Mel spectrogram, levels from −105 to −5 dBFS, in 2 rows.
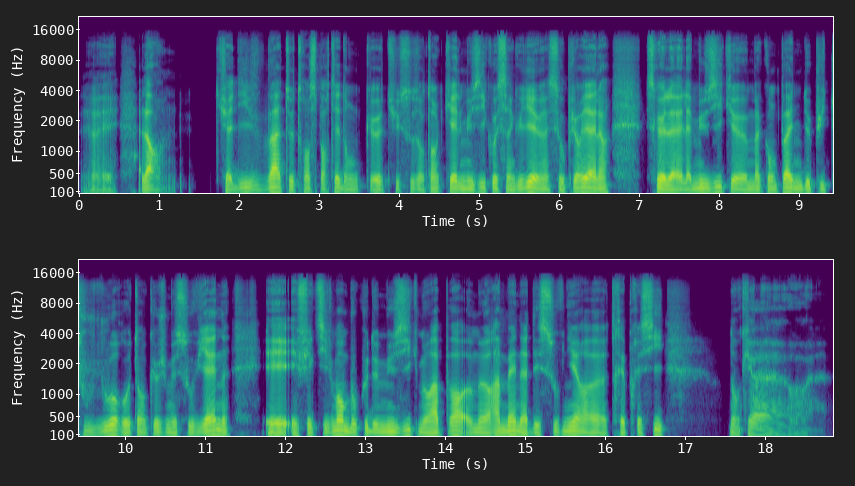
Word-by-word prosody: Oui. 65 +1 -7 0.3
Alors, - - +2 0.6
tu - - -4
as - - +3
dit: 100 +2 -4
«va 90 +6 +2
te - - -4
transporter» - - -3
donc, 75 -1 -7
heu, 70 -1 0
tu - - -9
sous-entends 80 +1 -4
quelle 90 +2 +1
musique 85 +2 -2
au 80 - +2
singulier? 85 +7 +3
Ben, 75 -3 0
c'est - - -2
au - - -1
pluriel 95 -1 +4
hein, 85 +1 0 0.5
parce - - -2
que - - +3
la 80 -3 +6
la 80 - +2
musique, 90 +5 -1
heu, 80 -1 +3
m'accompagne 85 +3 0
depuis 85 +1 -4
toujours 95 +3 -1
autant 80 +3 -1
que 85 - -5
je 75 +2 -5
me 75 - -1
souvienne 80 +6 +2 0.4
et 70 -1 +3
effectivement, 105 +2 +1
beaucoup 85 +1 -1
de 85 -1 -1
musiques 85 +6 0
me 80 -2 +1
rappor 80 +4 +2
me 80 -1 +2
ramènent 85 +5 +2
à 75 - +3
des 80 +1 -3
souvenirs, 90 +2 +1
heu, 75 -1 0
très - - -4
précis, 95 +5 -2 0.8
donc 75 +2 -6
heu, 80 - -2 0.4
oh, - - -17
heu - - -22
85 Hz, 170 wpm, -26 LUFS, 75-90 Hz, 0.8 s, la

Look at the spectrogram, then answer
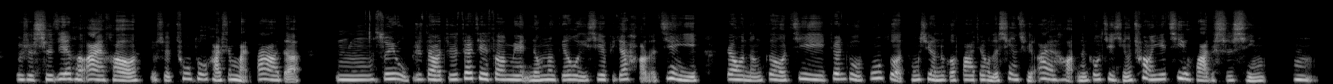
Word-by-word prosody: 就 225 - -1
是 215 -1 -1
时 215 +2 -2
间 250 +2 +2
和 220 - +2
爱 225 -1 +4
好， 195 -3 +4
就 - - -7
是 200 -3 -5
冲 250 +6 -4
突 245 -2 -2
还 190 -5 +1
是 225 - -5
蛮 210 -3 +3
大 230 -3 +3
的。 - - -1 0.3
嗯， 210 0 +2
所 250 +2 -1
以 255 - +5
我 235 -5 0
不 180 - -13
知 230 - -3
道 220 -2 +3
就 225 +2 -4
是 230 - +1
在 275 +3 +3
这 260 -3 +3
方 225 -1 +1
面 210 -3 +2
能 190 - +3
不 210 - +3
能 220 - +3
给 210 0 -4
我 210 -3 +1
一 185 - -2
些 220 +3 -1
比 210 - -14
较 230 +1 0
好 235 - -3
的 - - -6
建 270 -6 +2
议， 180 -1 +1 0.2
让 225 -1 +3
我 215 - +2
能 185 -1 -1
够 210 -3 +1
既 220 0 0
专 245 +5 0
注 225 -6 -2
工 275 +6 -2
作， 285 - -1
同 210 0 -4
时 235 +1 -3
又 200 - +2
能 200 - +1
够 190 -1 -2
发 210 +1 -2
展 210 0 -3
我 180 - +1
的 165 - +1
兴 235 +4 -3
趣 195 -6 -4
爱 240 +5 -1
好， 215 +1 -3
能 175 +1 0
够 225 +2 -2
进 225 -2 -2
行 185 -1 -1
创 210 +1 +1
业 230 +1 +2
计 255 +2 +1
划 190 -5 +1
的 185 - -7
实 195 +1 -6
行， 175 -2 -1 0.3
嗯。 200 -4 -1
215 Hz, 340 characters per minute, -23 LUFS, 195-230 Hz, 0.3 s, 以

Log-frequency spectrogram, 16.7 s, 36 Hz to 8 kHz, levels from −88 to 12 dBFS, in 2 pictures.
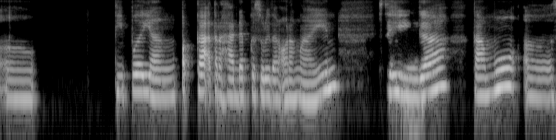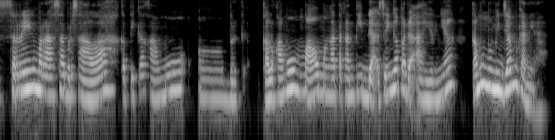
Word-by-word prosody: eee 180 0 -7 1.4
tipe 220 0 -2
yang 190 -2 -2
peka 225 -1 +3
terhadap 195 -1 -2
kesulitan 190 -3 -2
orang 180 +2 -2
lain 175 +8 0 0.8
sehingga 225 +5 +2 0.4
kamu, 260 +8 +2
eee, 190 -1 -6
sering 235 +8 +2
merasa 210 -1 +1
bersalah 200 +3 -2
ketika 200 +2 -9
kamu, 215 +6 -4 0.2
eee, 180 -1 -10
berke 170 0 -9 0.3
kalau 175 +1 +2
kamu 235 +8 +3
mau 200 -1 +1
mengatakan 200 -1 -4
"tidak" 195 -2 -1
sehingga 230 +5 +1
pada 220 -5 +1
akhirnya 185 - -2 0.2
kamu 290 +8 +5
meminjamkan 255 - +5
ya? 110 0 -20
200 Hz, 105 wpm, -19 LUFS, 185-230 Hz, 1.4 s, kamu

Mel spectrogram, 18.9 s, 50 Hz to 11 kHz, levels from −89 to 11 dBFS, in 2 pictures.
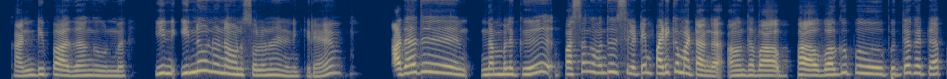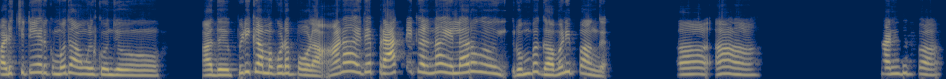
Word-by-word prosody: கண்டிப்பா. 230 +5 -2
அதாங்க 205 +1 -3
உண்ம. 190 0 -4 0.4
இன் 290 -1 +1
இன்னொன்னு 365 +1 +2
நான் 275 -2 +2
ஒண்ணு 240 0 -1
சொல்லணுனு 215 -1 -2
நினைக்கிறேன். 180 - -5 0.6
அதாவது 325 +7 +4 0.6
நம்மளுக்கு 245 0 +1 0.4
பசங்க 345 +8 0
வந்து 340 +3 -1
சில 285 -5 -2
டைம் 305 -1 -3
படிக்க 320 +5 +4
மாட்டாங்க. 220 -8 +2 0.2
அந்த 210 0 -1
வ - - +3 0.4
ப - - +5 0.3
வகுப்பு 300 +6 0 0.3
புத்தகத்த 265 0 -1
படிச்சுட்டே 280 +6 0
இருக்கும்போது 285 0 -1
அவுங்களுக்கு 250 -2 0
கொஞ்சோம் 215 -3 -1 0.6
அது 220 0 +3 0.2
பிடிக்காம 330 -3 +3
கூட 290 0 +2
போலாம். 205 -5 +1
ஆனா 365 +7 +3
இதே 350 +2 -2
பிராக்டிகல்னா 330 +3 +4
எல்லாரும் 335 +3 +2 0.4
ரொம்ப 280 +9 -1
கவனிப்பாங்க. 270 - 0 0.8
ஆ, - - +1 0.4
ஆ. - - +2 1.6
கண்டிப்பா. 260 -3 -2
260 Hz, 125 wpm, -20 LUFS, 225-310 Hz, 1.6 s, ப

